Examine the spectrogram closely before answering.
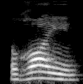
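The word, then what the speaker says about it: غين: Ghain. It's the thick and heavy sound.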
